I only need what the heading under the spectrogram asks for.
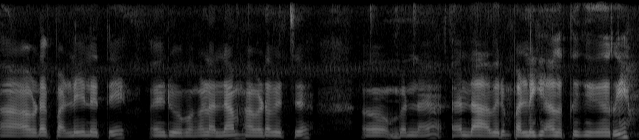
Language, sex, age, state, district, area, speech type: Malayalam, female, 60+, Kerala, Malappuram, rural, spontaneous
